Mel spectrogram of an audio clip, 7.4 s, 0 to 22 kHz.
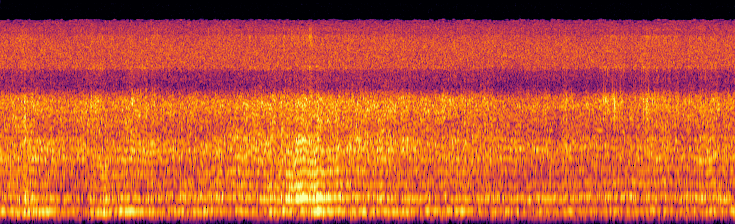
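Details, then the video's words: Honey bees feeding at a 3D printed tabletop feeder in a garage workshop in Colorado during a warm January spell. A steady layered buzz of many wings hums continuously, with harmonic bands and slight swells in loudness. "45 Minutes of Honey Bees Feasting from 3D Printed Bee Feeder"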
